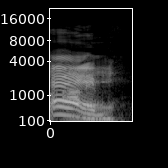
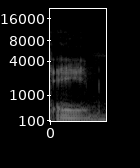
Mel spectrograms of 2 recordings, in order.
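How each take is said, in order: First: The name is said with two Japanese vowel syllables. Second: The name sounds like the English name Abe. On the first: The speaker calls it right. "but Shinzo Abe" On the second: The speaker calls it wrong. "it's definitely not pronounced like Abe"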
